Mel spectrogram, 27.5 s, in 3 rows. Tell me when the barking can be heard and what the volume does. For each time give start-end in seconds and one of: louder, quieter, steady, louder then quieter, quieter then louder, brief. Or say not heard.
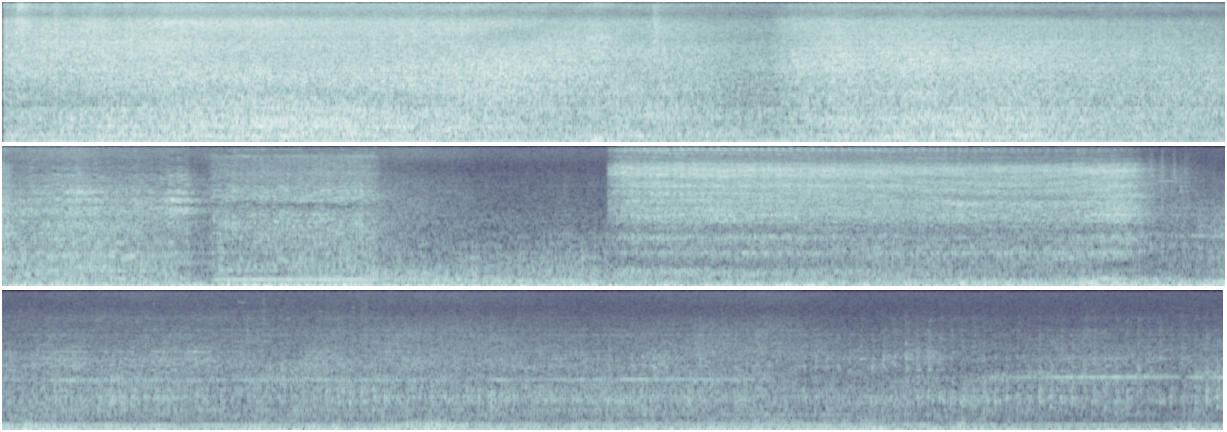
not heard.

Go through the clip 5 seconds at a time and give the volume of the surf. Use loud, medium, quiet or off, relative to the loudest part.
loud, loud, quiet, quiet, quiet, quiet.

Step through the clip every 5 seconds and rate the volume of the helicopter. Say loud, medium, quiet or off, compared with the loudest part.
loud, loud, loud, medium, medium, medium.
